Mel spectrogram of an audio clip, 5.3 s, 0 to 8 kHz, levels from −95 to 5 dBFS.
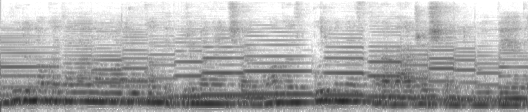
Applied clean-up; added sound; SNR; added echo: none; Wind instrument, woodwind instrument; 9 dB; reverberation time 0.9 s.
